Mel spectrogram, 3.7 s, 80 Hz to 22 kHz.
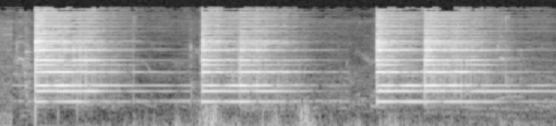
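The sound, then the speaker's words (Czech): A railway station bell at the single platform in Hua Hin, in use since 1911, rings three times at a steady pace, each clang bright and metallic with a long shimmering ring that lingers until the next strike, with faint background noise. “Tenhle nádražní zvon vítá všechny cestující na jediném nástupišti v Hua Hin už od roku 1911.”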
